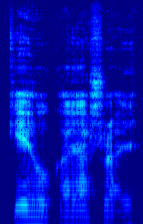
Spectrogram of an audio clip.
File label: hell dry it, washo; k7IhukhayASa7i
